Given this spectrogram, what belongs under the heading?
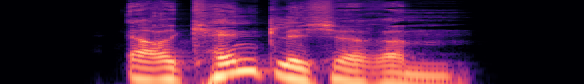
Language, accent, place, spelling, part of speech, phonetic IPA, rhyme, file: German, Germany, Berlin, erkenntlicherem, adjective, [ɛɐ̯ˈkɛntlɪçəʁəm], -ɛntlɪçəʁəm, De-erkenntlicherem.ogg
- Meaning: strong dative masculine/neuter singular comparative degree of erkenntlich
